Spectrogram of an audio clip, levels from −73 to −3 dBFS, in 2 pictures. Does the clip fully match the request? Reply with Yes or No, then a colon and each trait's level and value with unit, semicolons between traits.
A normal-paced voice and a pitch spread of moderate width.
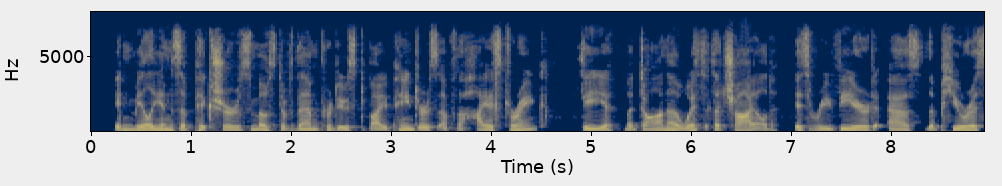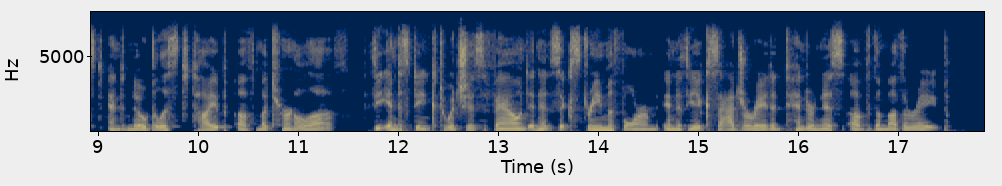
No: average, 165 wpm; narrow, 2.2 semitones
